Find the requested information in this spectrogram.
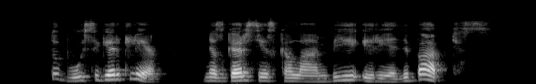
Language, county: Lithuanian, Telšiai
